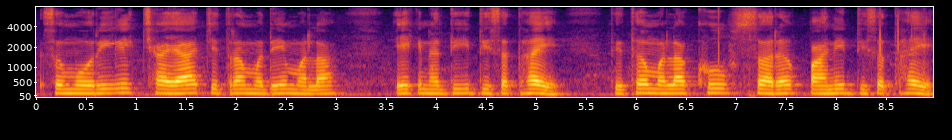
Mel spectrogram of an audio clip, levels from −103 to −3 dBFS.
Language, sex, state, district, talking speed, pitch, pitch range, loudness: Marathi, male, Maharashtra, Dhule, 95 wpm, 135 Hz, 130-140 Hz, -18 LUFS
